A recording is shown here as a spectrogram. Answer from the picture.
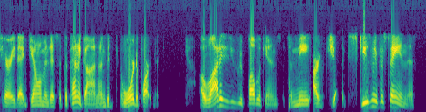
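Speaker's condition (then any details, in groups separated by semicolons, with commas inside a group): No condition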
